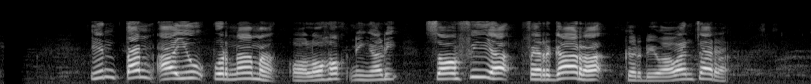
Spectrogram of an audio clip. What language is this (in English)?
Sundanese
